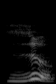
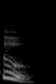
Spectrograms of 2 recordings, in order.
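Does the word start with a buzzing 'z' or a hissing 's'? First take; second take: buzzing z; hissing s. First: The word starts with a buzzing 'z' sound. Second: The word starts with a hissing 's' sound. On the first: The speaker calls it right. "Como un insecto. Zzz. Recordad que la Z se pronunciaba zzz" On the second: The speaker calls it wrong. "No zoo"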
